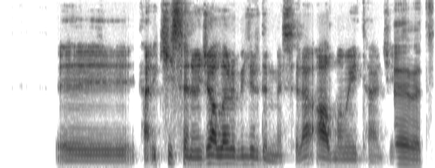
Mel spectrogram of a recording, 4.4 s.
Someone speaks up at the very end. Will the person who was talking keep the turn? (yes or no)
yes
